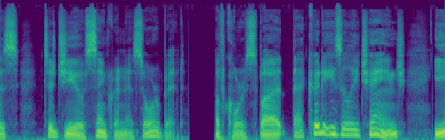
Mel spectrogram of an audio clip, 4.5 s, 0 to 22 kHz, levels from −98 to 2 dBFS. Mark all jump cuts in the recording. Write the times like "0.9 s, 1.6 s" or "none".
2.6 s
